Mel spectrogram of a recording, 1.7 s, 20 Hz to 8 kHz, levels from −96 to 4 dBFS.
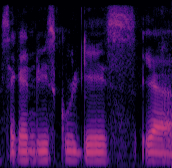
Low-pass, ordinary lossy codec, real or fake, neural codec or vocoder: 7.2 kHz; none; fake; vocoder, 22.05 kHz, 80 mel bands, WaveNeXt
